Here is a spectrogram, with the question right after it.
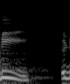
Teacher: बोलने में क्या हो रहा है हमारा जो जीभ है वो थोड़ा सा मुड़ रहा है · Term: मुर्धन्य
